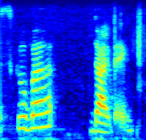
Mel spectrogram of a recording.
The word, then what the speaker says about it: scuba diving: we kind of uh there's no clear stress in this one we say i've been scuba diving the diving is sort of the thing that's unstressed i would say scuba diving right and that we emphasize the scuba yeah okay all right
